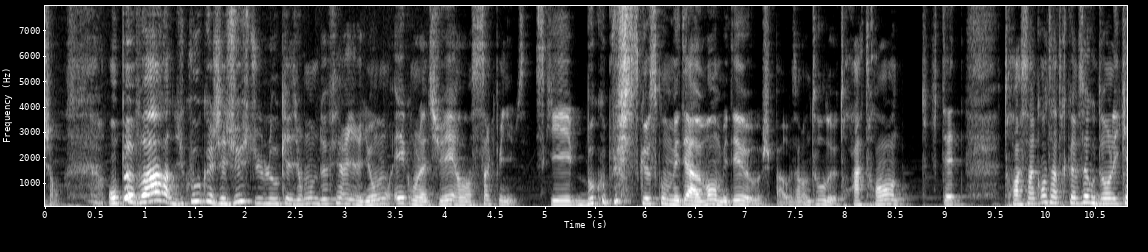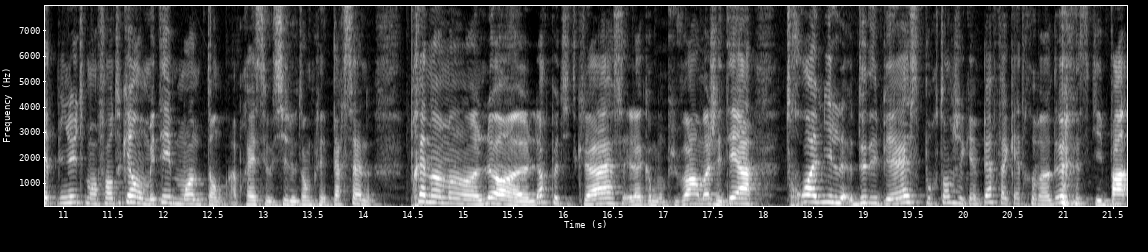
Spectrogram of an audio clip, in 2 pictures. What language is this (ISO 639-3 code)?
fra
